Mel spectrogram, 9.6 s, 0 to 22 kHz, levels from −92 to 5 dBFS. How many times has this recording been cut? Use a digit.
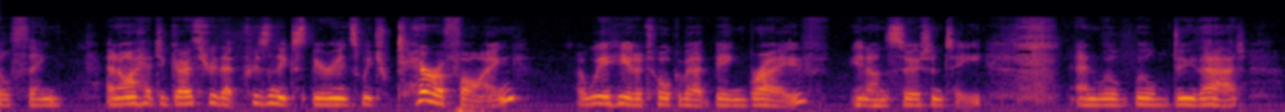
1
